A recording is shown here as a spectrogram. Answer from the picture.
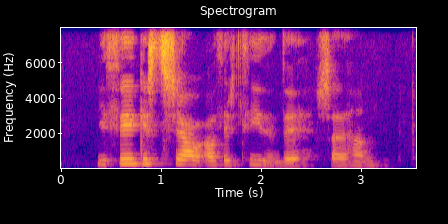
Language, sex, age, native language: Icelandic, female, 14, Icelandic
